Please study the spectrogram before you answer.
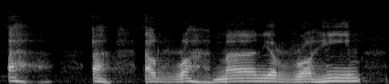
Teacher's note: نجد بأن كثيرا من الإخوة مثلا الأوروبيين يبدلون الحاء هاء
